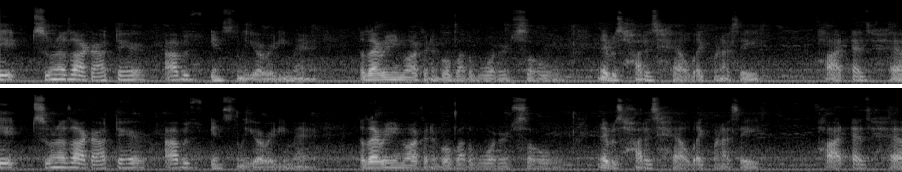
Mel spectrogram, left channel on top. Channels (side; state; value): both; normal; correlation 0.65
